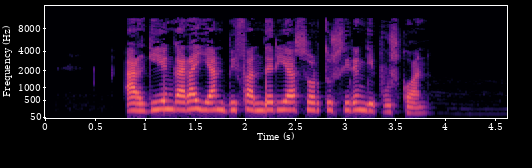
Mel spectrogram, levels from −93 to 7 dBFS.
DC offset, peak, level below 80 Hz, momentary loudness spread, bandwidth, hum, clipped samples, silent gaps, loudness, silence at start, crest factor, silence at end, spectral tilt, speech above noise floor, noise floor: under 0.1%; -6 dBFS; -78 dBFS; 10 LU; 11.5 kHz; none; under 0.1%; none; -25 LUFS; 0.8 s; 22 dB; 0.85 s; -4.5 dB/octave; 54 dB; -79 dBFS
